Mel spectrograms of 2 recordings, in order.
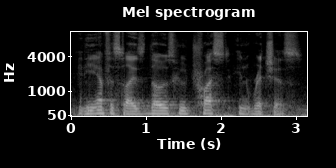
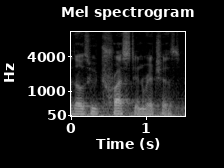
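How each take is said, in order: First: Said in the usual way. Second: "those" stressed, phrase said slow and deliberate; slow, weighted stress on "those"; emphasis on those. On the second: Shown as a demonstration. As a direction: lean on "those who trust in riches" slowly. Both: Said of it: "That was the emphasis there".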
